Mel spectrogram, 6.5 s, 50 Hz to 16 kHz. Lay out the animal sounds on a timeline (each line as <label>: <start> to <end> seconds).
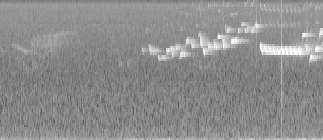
Black-throated Blue Warbler (Setophaga caerulescens): 0.1 to 1.5 seconds
Winter Wren (Troglodytes hiemalis): 2.7 to 6.5 seconds
Dark-eyed Junco (Junco hyemalis): 5.3 to 6.5 seconds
